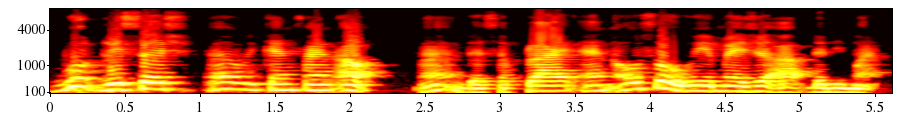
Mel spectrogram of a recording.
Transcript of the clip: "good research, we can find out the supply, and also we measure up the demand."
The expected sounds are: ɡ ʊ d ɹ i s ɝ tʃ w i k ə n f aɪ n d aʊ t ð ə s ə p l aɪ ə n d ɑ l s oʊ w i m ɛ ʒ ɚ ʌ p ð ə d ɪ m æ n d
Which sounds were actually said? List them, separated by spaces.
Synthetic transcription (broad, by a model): ɡ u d ɹ i s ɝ tʃ w i k ə n f aɪ n d aʊ t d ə s ə p l aɪ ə n ɑ l s oʊ w i m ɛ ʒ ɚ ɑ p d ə d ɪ m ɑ n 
